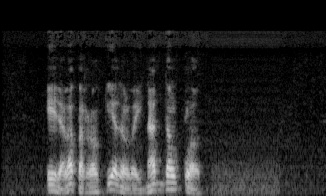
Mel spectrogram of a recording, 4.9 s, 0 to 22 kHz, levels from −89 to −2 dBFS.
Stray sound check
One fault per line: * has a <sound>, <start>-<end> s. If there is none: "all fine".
all fine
